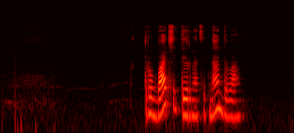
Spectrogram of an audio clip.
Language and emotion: Russian, neutral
